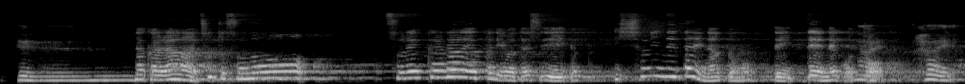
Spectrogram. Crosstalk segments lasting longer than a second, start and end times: none

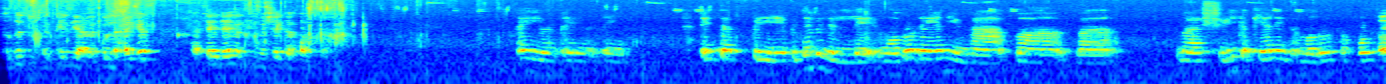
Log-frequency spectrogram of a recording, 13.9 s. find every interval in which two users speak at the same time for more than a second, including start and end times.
none

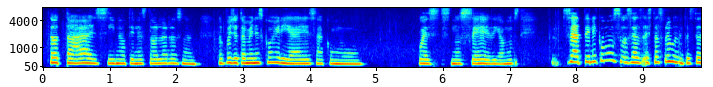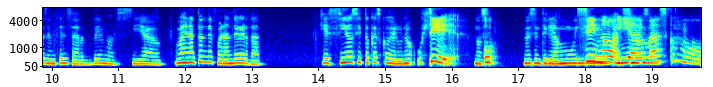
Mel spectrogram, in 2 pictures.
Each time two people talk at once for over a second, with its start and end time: 17.9-19.1

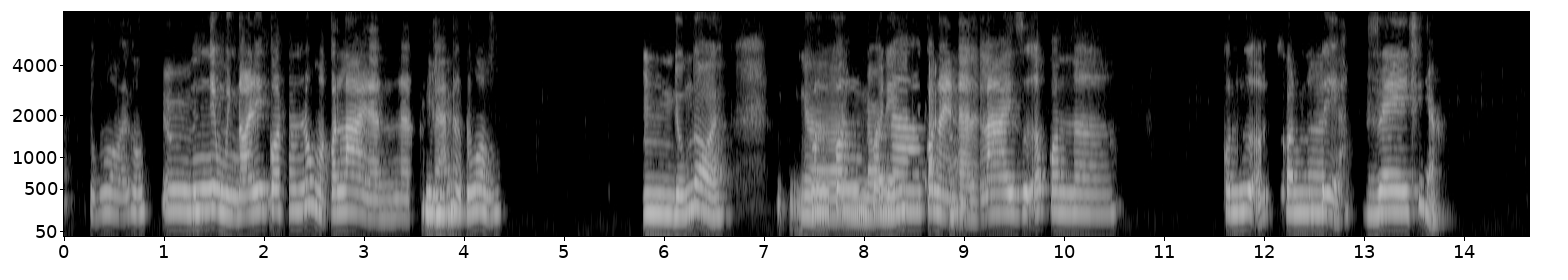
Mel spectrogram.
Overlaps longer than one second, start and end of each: 7.5-9.0

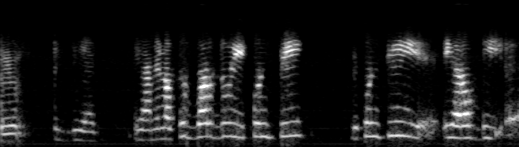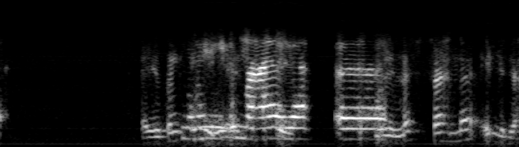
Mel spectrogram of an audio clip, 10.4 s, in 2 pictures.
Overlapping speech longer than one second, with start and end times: 7.0-8.2

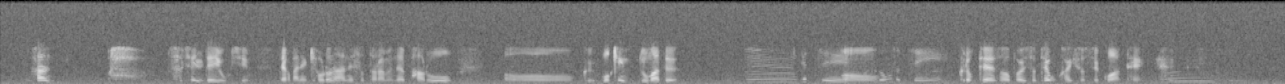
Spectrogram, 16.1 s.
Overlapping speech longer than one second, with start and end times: none

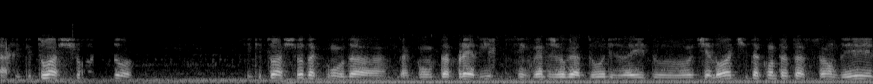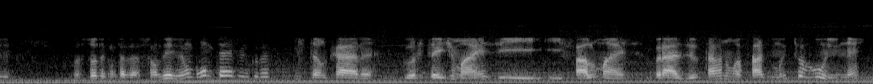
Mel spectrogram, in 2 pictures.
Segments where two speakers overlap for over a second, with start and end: none

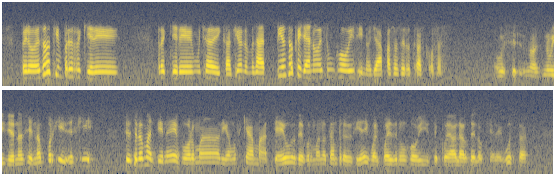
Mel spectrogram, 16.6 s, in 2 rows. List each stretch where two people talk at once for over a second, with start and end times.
none

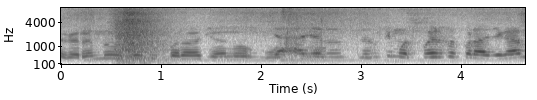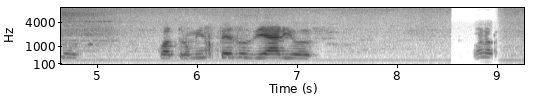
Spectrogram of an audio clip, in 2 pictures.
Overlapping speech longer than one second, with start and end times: 1.4-2.8

